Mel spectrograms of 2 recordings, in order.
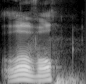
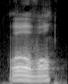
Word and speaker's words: Louisville: It's pronounced Louisville. You have to say it like you Louisville. Have a mouthful of something. Louisville. Louisville.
